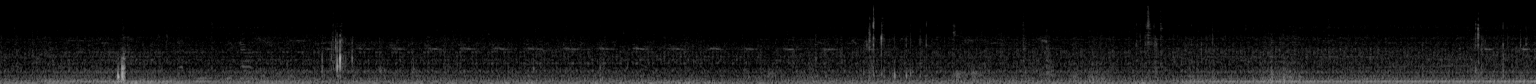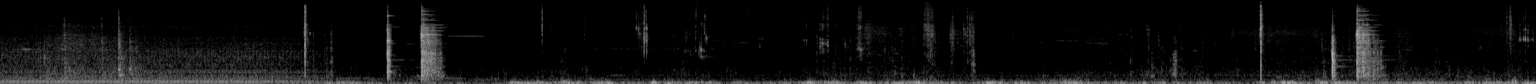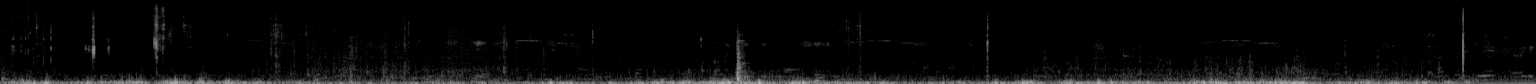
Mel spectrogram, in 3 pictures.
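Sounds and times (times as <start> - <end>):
car engine running: 0.0 - 20.0, 28.6 - 29.4.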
